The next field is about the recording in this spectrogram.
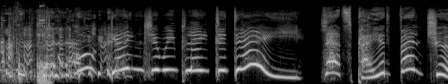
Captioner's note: giggles, snorts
